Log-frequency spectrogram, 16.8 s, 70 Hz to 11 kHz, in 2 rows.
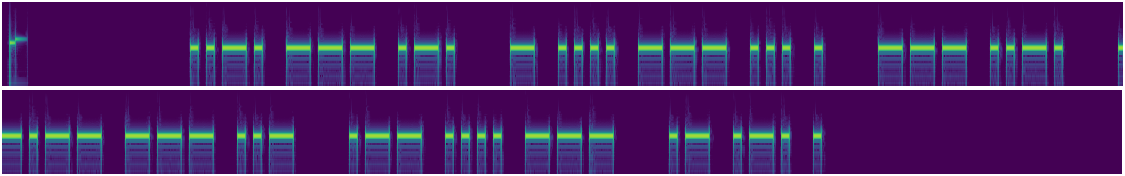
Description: Morse code, heard as a keyed tone, about 20 wpm, 700 Hz. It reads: FOR THOSE OF YOU WHO ARE
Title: Sets of 6 Words - 20wpm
